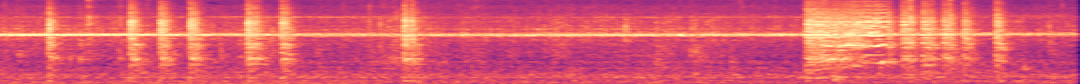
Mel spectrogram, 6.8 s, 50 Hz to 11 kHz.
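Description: British Rail Class 303 electric multiple unit cars rolling slowly along the track, with a steady high squeal and irregular clicks and knocks from the wheels over the rails. A brief loud rush of noise comes about five seconds in.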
